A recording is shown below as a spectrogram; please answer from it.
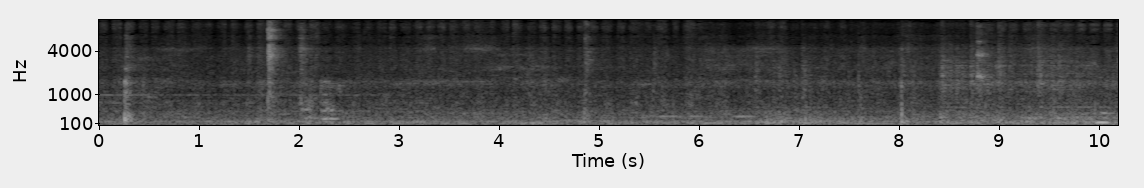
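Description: Red colored pencil scratching on paper as it shades, with a few sharp ticks. A steady low hum runs underneath.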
